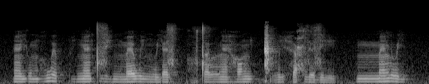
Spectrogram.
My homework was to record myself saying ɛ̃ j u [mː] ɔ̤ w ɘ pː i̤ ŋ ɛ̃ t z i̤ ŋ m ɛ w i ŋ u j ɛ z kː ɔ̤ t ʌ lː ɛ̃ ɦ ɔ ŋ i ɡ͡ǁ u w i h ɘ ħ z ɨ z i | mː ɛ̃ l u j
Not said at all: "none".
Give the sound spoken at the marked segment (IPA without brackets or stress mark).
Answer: m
